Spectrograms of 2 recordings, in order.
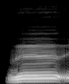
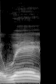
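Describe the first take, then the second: First: The vowel stays as one steady sound. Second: The vowel glides from one sound into another. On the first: The speaker calls it right. "입 모양이 변하면 안 돼요. 그래서 으 이렇게 발음을 해야 되는데" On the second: The speaker calls it wrong. "우린 보통 편하게 왜 이렇게 하잖아요. 근데 왜 이렇게 하면 변하잖아요"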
